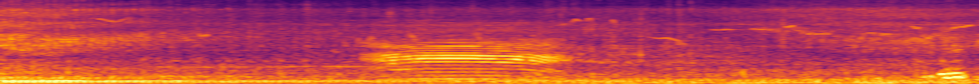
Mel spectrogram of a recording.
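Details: Tame cows roaming a road in search of food give a single moo of about one second, a steady harmonic low lowing over a continuous low rumble of background noise.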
